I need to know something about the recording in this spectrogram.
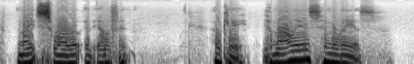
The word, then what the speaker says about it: Himalaya: So the Sanskrit is Himalaya, but the decision was to Standardize with the English pronunciation because everyone in English knows what Himalaya is.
